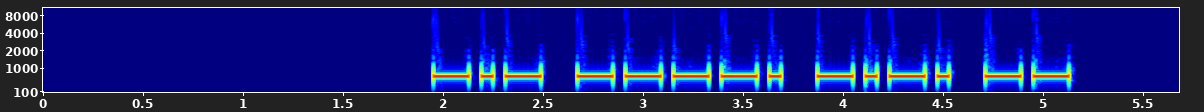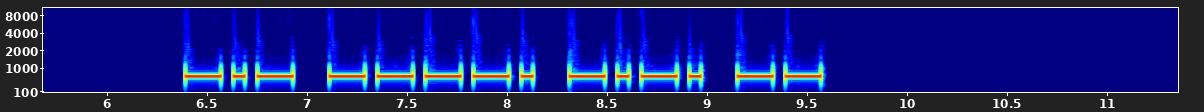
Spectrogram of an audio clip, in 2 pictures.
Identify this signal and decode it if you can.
Morse code, heard as a keyed tone, about 20 wpm, 700 Hz. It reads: K9CM K9CM
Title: USA Call Signs - 4 Characters - Repeated 2x - 20wpm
